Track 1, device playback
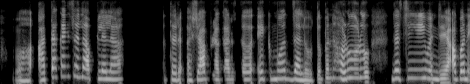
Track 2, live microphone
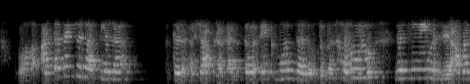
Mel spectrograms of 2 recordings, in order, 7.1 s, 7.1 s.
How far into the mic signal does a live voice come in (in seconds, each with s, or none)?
none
